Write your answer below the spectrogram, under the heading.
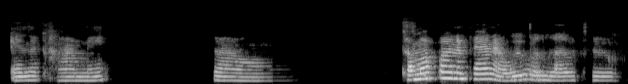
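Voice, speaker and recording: A woman co-hosting a live chat stream, talking casually with drawn-out fillers. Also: medium pitch. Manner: chatty, drawn-out, with many fillers. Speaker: co-host of a live couple's channel. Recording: dull lo-fi live-stream audio.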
